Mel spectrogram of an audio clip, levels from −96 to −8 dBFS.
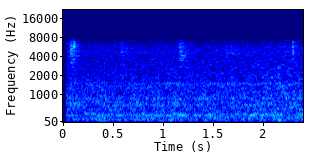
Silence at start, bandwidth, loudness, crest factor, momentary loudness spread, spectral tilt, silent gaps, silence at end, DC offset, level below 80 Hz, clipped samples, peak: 0 s; 8 kHz; -64 LUFS; 20 dB; 3 LU; -2 dB/octave; none; 0 s; under 0.1%; -84 dBFS; under 0.1%; -44 dBFS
